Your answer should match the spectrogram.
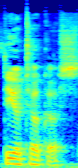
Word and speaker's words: Theotokos: And it translates more accurately from Greek as, I always say it wrong, Theotokos? – Theotokos.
